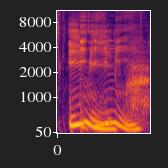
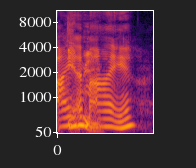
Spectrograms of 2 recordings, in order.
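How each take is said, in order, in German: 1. Es wird als ein einziges Wort gesprochen. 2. Es wird als drei einzelne Buchstaben gesprochen. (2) "Nicht I-M-I"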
